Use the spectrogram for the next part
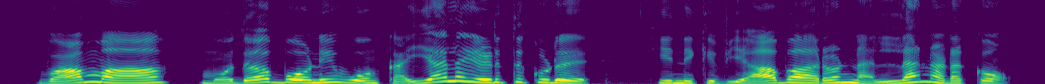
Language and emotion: Tamil, happy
